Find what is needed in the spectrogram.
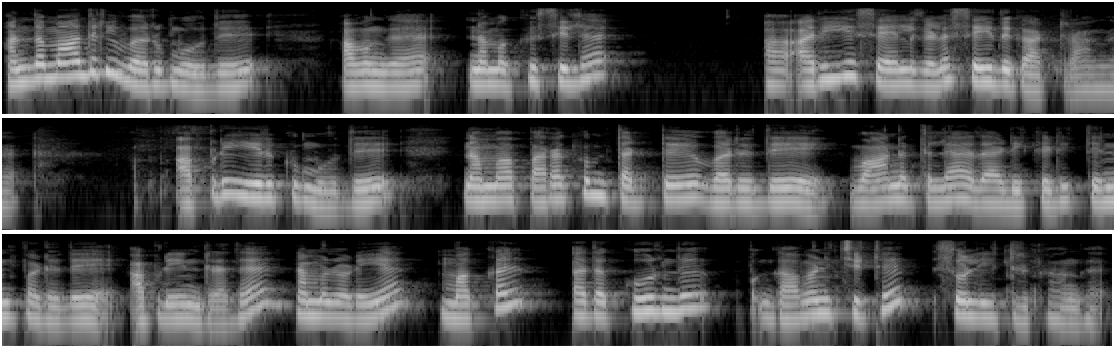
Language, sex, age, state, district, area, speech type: Tamil, female, 45-60, Tamil Nadu, Salem, rural, spontaneous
